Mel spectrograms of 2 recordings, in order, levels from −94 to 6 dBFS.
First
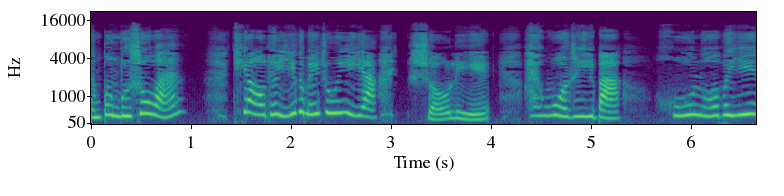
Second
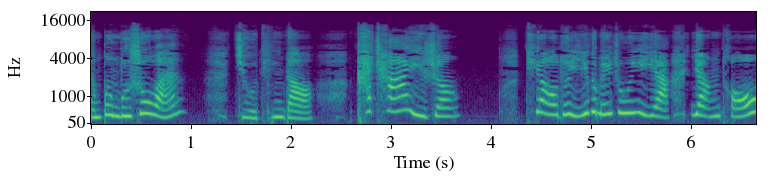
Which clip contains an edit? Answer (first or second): first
